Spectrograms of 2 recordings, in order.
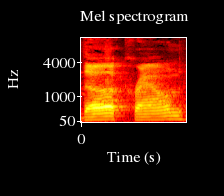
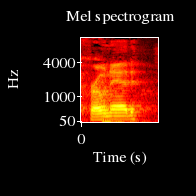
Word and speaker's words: The Crowned: That is The Crowned, like Croned.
